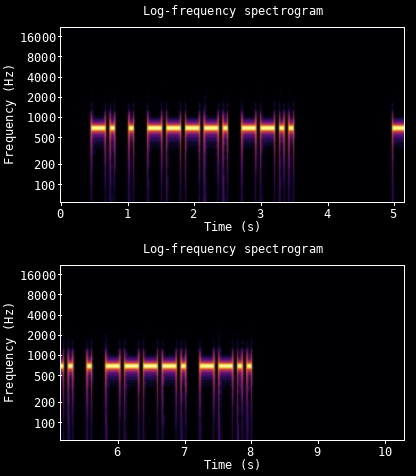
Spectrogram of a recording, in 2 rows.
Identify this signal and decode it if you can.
Morse code, heard as a keyed tone, about 17 wpm, 700 Hz. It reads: NE9Z NE9Z
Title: USA Call Signs - 4 Characters - Repeated 2x - 17wpm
